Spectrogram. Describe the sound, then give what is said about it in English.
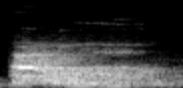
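A pet husky lets out one loud, drawn-out bark, its rough, throaty tone trailing off over about a second, with no one talking. “that's my dog, by the way.”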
